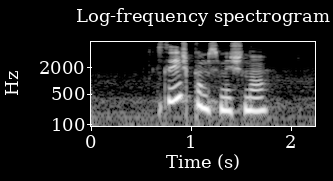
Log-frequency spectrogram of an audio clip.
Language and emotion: Russian, neutral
